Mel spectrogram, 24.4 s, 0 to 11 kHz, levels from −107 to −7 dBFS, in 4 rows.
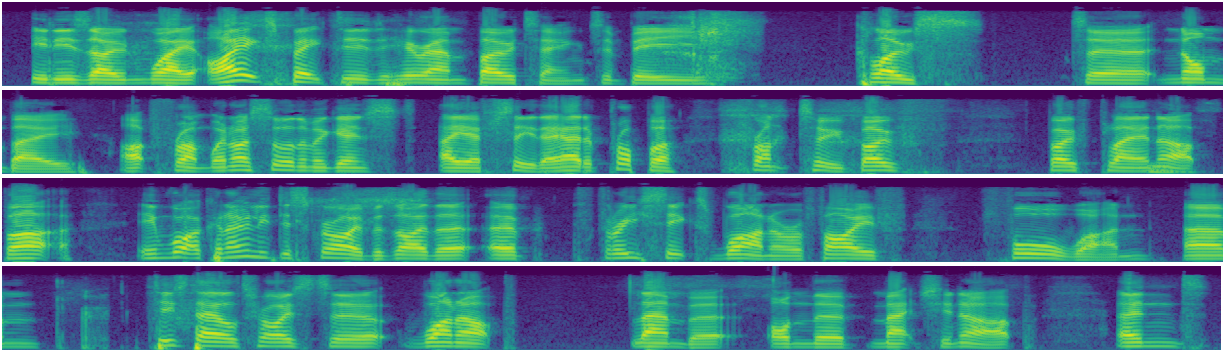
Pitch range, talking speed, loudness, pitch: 130-155 Hz, 145 wpm, -20 LUFS, 140 Hz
